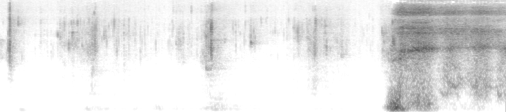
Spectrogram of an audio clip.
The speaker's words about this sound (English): Just a little extra water. Kind of sounds like this.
